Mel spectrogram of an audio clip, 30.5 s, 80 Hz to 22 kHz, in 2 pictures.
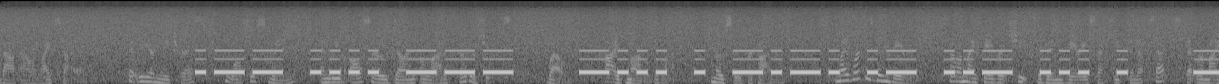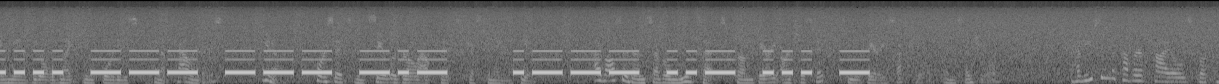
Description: Morse code, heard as a keyed tone, machine-sent, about 10 wpm, 640 Hz, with speech in English. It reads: WHO BECAUSE BOOK JUST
